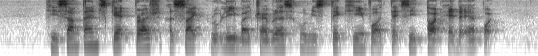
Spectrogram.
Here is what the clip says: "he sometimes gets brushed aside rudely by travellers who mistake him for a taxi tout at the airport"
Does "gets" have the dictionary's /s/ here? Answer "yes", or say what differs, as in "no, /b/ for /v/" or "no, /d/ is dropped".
no, /s/ is dropped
